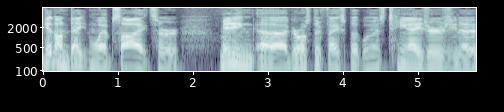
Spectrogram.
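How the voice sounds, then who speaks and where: Over a quiet background, a man with a Southern US accent talks at a fairly slow pace in a fairly low pitch with ordinary pitch variation. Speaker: truck driver, podcast co-host. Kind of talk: casual chat. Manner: halting, repetitive.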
